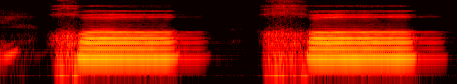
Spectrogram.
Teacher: ख जो है वो हलक से ही अदा होता है। और हलक के शुरू के हिस्से से जो मुंह की जानिब है। गौर करें तो बिल्कुल शुरू के हिस्से से आवाज निकलेगी। · خا جو ہے وہ حلق سے ہی ادا ہوتا ہے، اور حلق کے شروع کے حصے سے جو منہ کی جانب ہے، غور کریں تو بالکل شروع کے حصے سے آواز نکلے گی خا، خا۔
